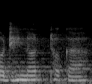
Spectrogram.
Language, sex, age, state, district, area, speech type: Assamese, female, 30-45, Assam, Kamrup Metropolitan, urban, spontaneous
